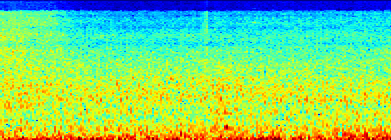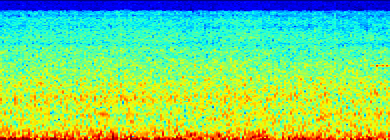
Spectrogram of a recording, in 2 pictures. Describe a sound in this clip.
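Water sprays from a fire hose outdoors.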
